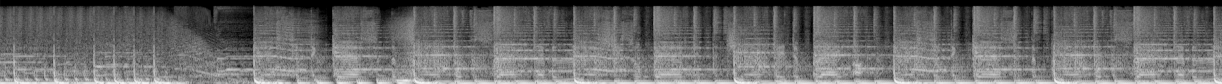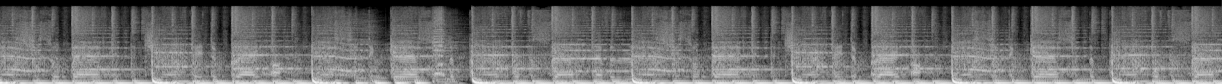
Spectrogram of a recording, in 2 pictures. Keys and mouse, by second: 2.6 ctrl+space, 2.8 ctrl+alt+click, 4.6 click, 4.8 ctrl+space, 5.2 ctrl+alt+click, 5.8 click, 6.3 space, 6.4 click, 6.6 space, 6.9 ctrl+g, 8.4 ctrl+y, 9.6 ctrl+space, 9.7 ctrl+click, 9.9 ctrl+space, 10.5 ctrl+click, 10.6 ctrl+space, 11.5 shift+click, 13.4 ctrl+y, 13.6 click, 13.7 space, 13.8 ctrl+click, 15.4 ctrl+y, 15.8 click, 16.1 ctrl+y, 17.1-20.8 shift+drag, 20.8 alt+shift+click, 21.3 shift+z, 22.4 click, 22.8 ctrl+z, 23.8-24.4 drag.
